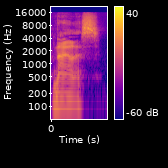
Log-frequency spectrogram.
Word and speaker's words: Nihilus: Yeah, that not Darth Nil, Darth Nihilus. Oh.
